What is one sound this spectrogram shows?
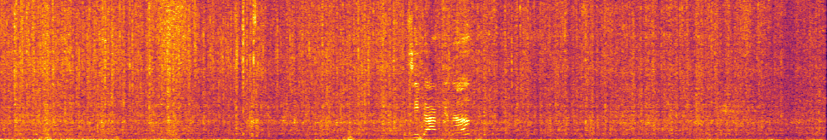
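Windshield wipers swish back and forth across the glass.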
